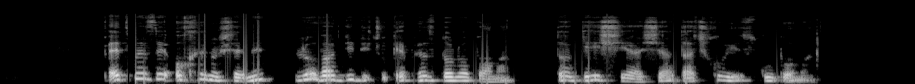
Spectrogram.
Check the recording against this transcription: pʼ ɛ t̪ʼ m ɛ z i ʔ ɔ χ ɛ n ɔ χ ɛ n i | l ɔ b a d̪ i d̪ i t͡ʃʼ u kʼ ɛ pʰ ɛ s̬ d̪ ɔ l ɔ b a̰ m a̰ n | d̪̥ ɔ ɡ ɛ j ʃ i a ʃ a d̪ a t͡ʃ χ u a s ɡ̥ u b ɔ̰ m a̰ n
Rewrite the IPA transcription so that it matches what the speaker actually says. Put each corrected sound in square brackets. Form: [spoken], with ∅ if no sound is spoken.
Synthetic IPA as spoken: pʼ ɛ t̪ʼ m ɛ z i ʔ ɔ χ ɛ n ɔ [ʃ] ɛ n i | l ɔ [v] a d̪ i d̪ i t͡ʃʼ u kʼ ɛ pʰ ɛ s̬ d̪ ɔ l ɔ b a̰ m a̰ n | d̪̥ ɔ ɡ ɛ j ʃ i a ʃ a d̪ a t͡ʃ χ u [i] s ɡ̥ u b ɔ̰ m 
